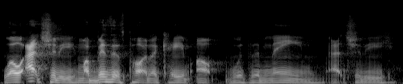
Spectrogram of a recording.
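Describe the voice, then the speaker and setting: A man's voice: low voice, moderate pace, sharp tone. A young man with a London roadman accent and street slang, chatting casually as a podcast guest. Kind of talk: casual chat.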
